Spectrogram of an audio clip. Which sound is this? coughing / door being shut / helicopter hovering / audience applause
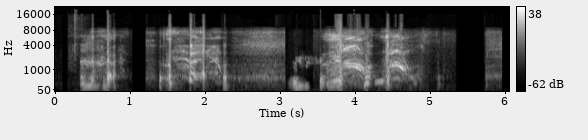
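coughing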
